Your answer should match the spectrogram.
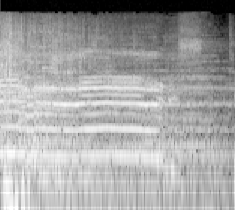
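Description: A man's long, strained yell, held on one pitch for about a second and a half and then tailing off, from the animated Bruce Banner as he turns into the Hulk.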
